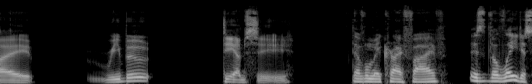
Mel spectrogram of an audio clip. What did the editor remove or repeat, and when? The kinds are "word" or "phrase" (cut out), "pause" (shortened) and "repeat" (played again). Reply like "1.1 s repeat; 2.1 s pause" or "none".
none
